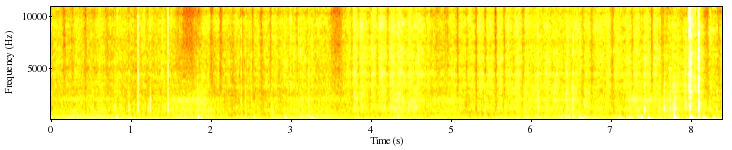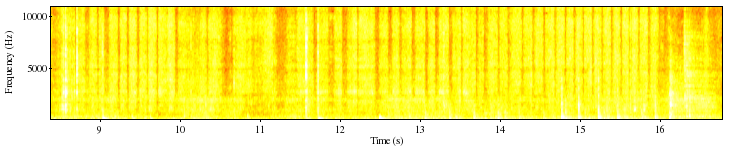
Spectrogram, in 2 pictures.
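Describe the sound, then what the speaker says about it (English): Plastic of a Sega Saturn controller being sanded to strip its gloss: a continuous, close rasping scrub with steady rhythmic strokes and occasional sharper scratches, with no voices. "It's basically just sanding down the gloss."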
